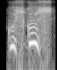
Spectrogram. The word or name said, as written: Cuscus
